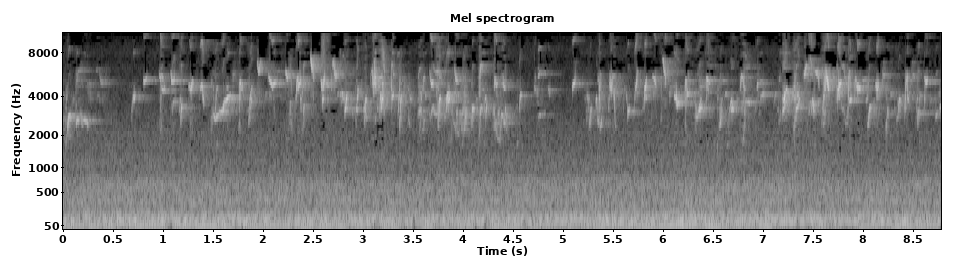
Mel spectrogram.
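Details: European goldfinch on 20 August 2020 singing a fast, continuous stream of bright, tinkling twitters and liquid trills, with no pauses, over a low background hum.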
